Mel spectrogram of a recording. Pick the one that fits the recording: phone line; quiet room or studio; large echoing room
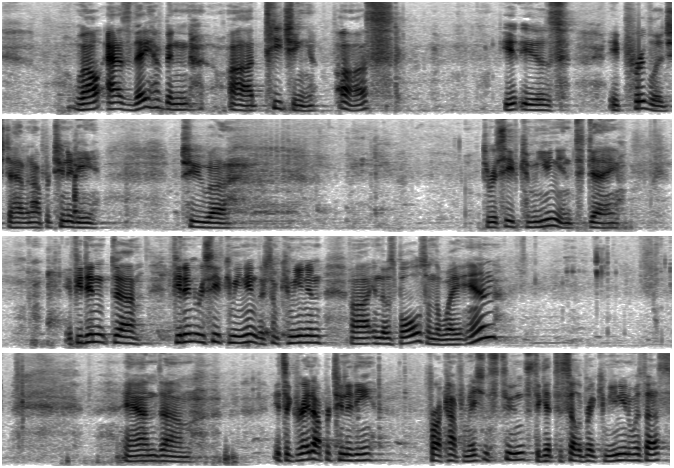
large echoing room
